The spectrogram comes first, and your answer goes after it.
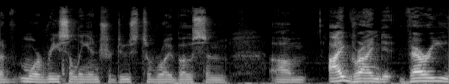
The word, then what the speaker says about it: rooibos: have spelled Roo IBOs pronounced huevos looks like rooibos but it's pronounced rooibos and it's just it's fantastic some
